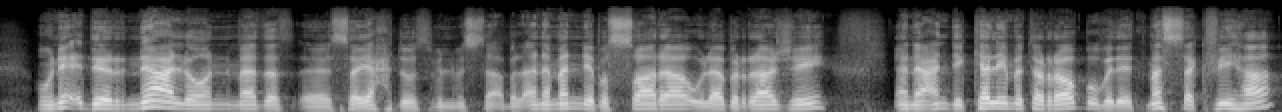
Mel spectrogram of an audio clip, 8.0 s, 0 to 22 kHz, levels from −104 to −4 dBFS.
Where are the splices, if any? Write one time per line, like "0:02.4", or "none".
none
